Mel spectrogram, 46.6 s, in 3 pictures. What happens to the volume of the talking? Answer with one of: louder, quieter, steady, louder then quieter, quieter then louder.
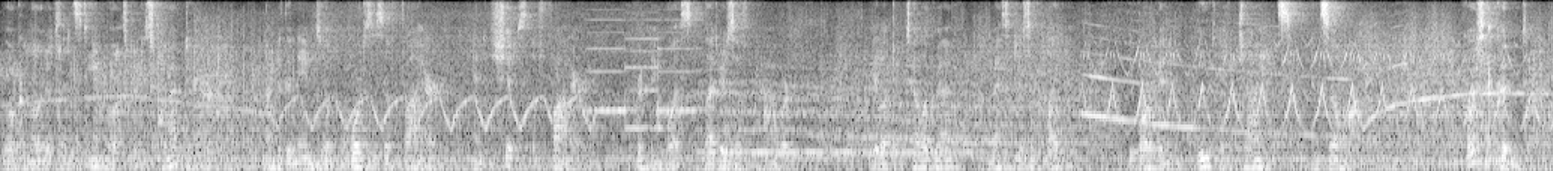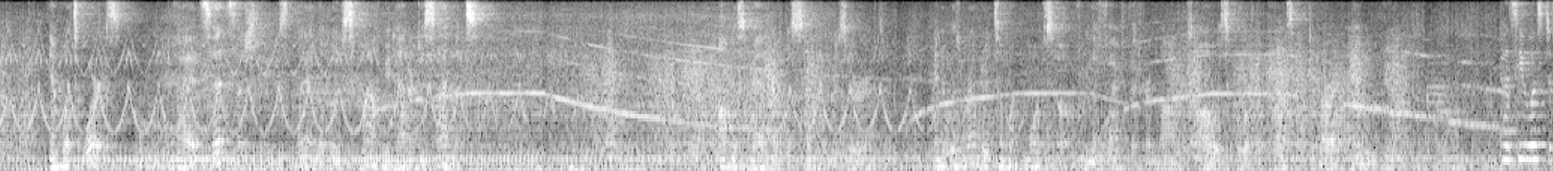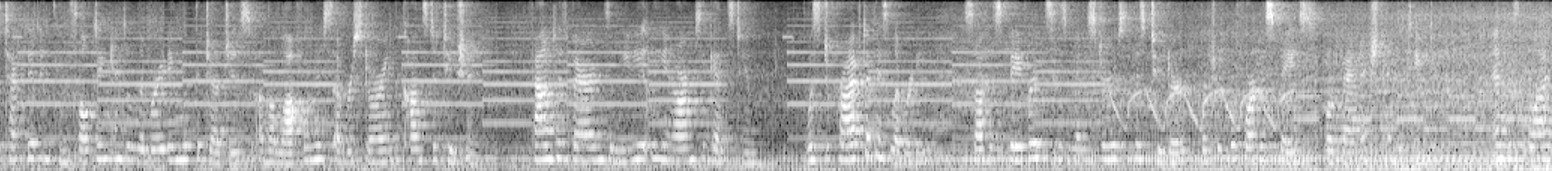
steady.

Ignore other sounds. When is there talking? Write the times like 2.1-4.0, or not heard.
0.0-13.7, 14.6-20.3, 22.7-29.6, 30.5-46.5.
